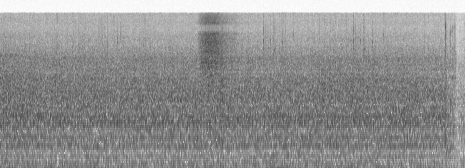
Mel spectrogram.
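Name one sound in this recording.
A heavy truck engine roars and labours steadily.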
